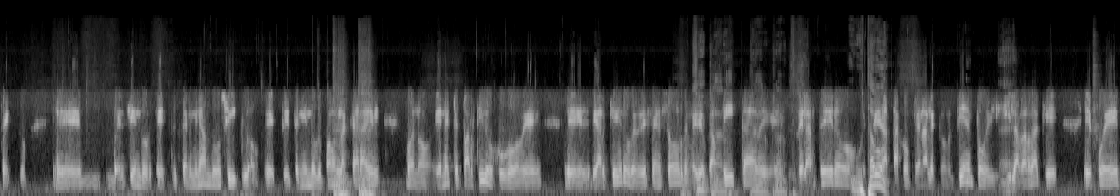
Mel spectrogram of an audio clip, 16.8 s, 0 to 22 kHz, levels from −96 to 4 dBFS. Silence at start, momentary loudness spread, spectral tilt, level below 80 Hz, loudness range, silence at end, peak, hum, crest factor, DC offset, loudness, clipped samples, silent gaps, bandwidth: 0.05 s; 8 LU; -6 dB/octave; -44 dBFS; 1 LU; 0 s; -10 dBFS; none; 20 dB; under 0.1%; -29 LUFS; under 0.1%; none; 15 kHz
